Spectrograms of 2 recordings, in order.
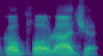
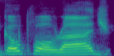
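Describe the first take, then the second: First: The name ends with a short final 'a' vowel. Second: The name ends on 'Raj' with no final vowel. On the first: "the last A is short" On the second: "it can be left out if you want"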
